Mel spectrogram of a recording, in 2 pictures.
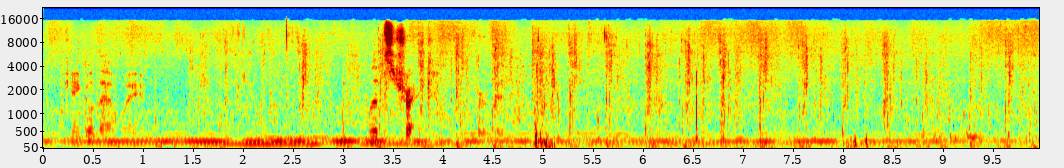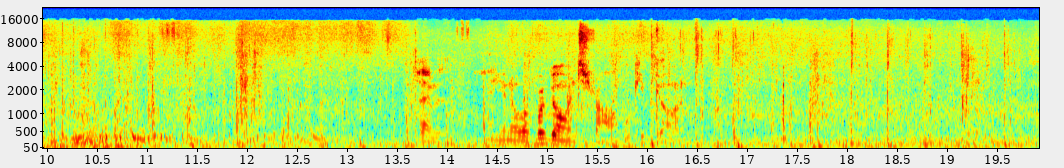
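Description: Footsteps run quickly through tall grass.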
